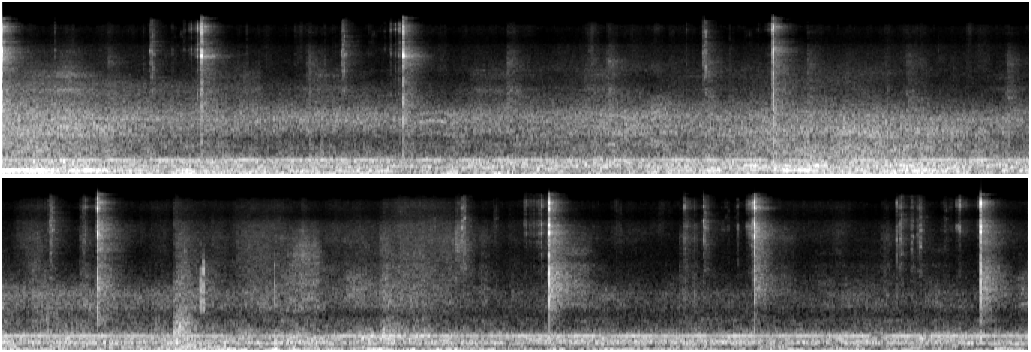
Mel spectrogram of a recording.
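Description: Scissors snip through a dog's fur close by.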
